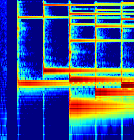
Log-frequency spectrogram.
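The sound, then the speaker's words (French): A wristwatch alarm sounds at night with five chime-like notes at different pitches. Each note rings on and overlaps the last, forming a short, moderately loud melody with no voices. “Même la nuit, elle sonne ta montre?”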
